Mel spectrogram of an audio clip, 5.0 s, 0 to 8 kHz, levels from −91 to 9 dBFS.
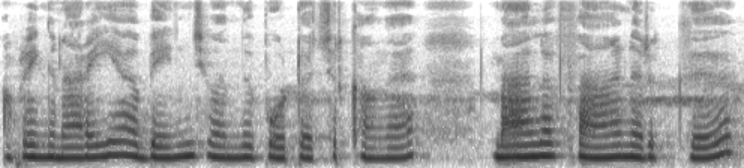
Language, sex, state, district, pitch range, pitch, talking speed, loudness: Tamil, female, Tamil Nadu, Kanyakumari, 195-215 Hz, 205 Hz, 110 wpm, -18 LUFS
